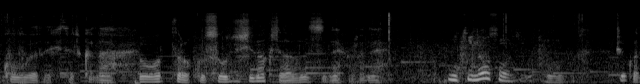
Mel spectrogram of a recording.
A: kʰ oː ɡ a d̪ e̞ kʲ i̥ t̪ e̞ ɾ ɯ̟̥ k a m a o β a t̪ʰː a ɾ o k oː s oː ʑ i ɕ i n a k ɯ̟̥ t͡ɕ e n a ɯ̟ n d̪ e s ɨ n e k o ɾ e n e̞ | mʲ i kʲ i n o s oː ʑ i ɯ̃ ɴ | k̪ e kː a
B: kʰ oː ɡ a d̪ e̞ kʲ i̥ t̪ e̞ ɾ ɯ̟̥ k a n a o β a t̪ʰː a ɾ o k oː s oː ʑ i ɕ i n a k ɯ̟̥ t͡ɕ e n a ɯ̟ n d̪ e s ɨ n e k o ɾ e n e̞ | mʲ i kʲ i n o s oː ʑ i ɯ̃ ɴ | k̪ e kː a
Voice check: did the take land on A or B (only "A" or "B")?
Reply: B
